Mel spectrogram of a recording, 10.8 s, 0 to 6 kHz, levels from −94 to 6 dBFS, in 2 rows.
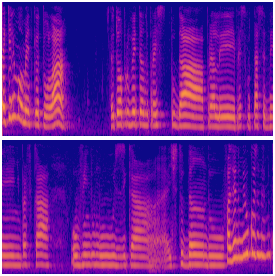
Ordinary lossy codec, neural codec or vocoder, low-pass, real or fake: none; none; 5.4 kHz; real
